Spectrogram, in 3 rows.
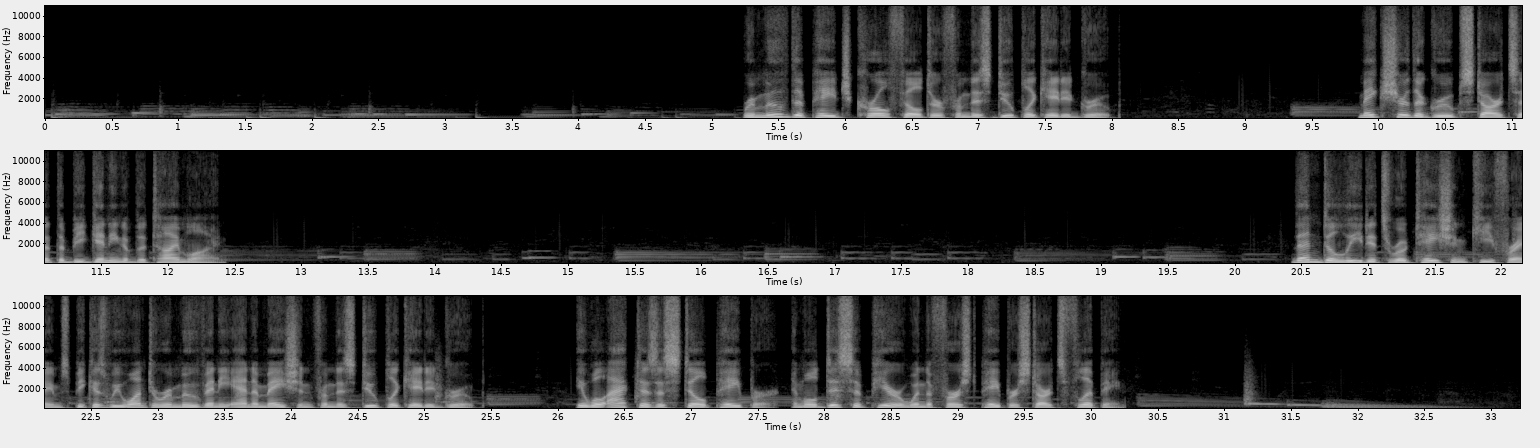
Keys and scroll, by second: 2.9 o, 7.1 Delete, 21.3 Delete, 22.6 Delete.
